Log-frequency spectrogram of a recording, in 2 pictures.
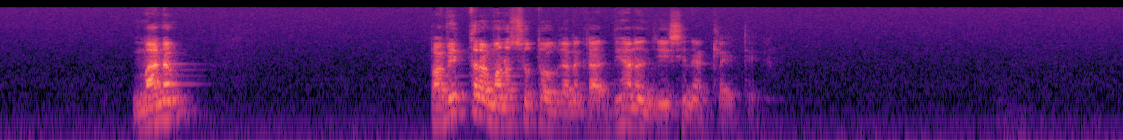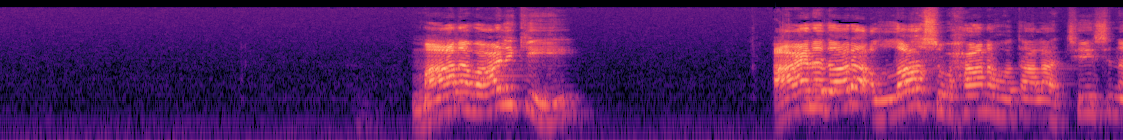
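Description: A middle-aged man speaks with emphasis, close to a microphone, in short bursts with pauses.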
